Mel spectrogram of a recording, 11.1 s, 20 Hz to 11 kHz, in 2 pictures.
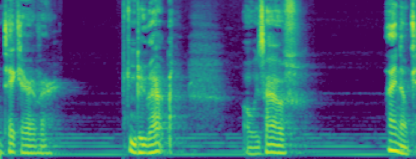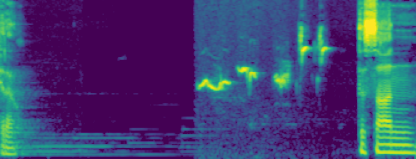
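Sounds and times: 
speech: 0.0s - 0.8s, 1.7s - 2.4s, 3.2s - 4.0s, 5.2s - 5.9s, 10.3s - 11.0s
low sustained musical tone: 0.0s - 9.2s
bird singing bright warbling whistled chirps in the morning: 8.2s - 10.1s.

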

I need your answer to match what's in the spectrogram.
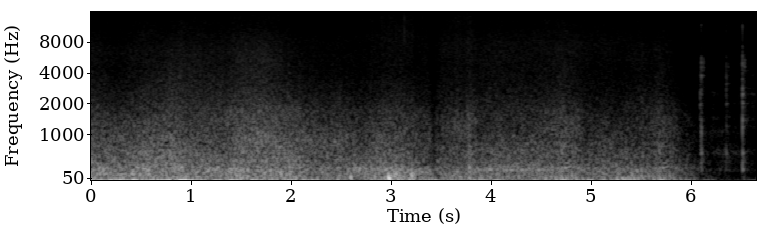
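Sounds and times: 
dense scratching: 0.0s - 6.1s.

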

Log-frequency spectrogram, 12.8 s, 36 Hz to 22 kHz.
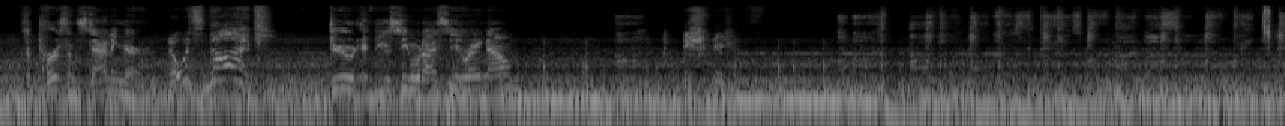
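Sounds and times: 
speech: 0.2s - 5.3s, 6.8s - 7.6s
bass-heavy music playing inside a car: 2.8s - 12.8s.

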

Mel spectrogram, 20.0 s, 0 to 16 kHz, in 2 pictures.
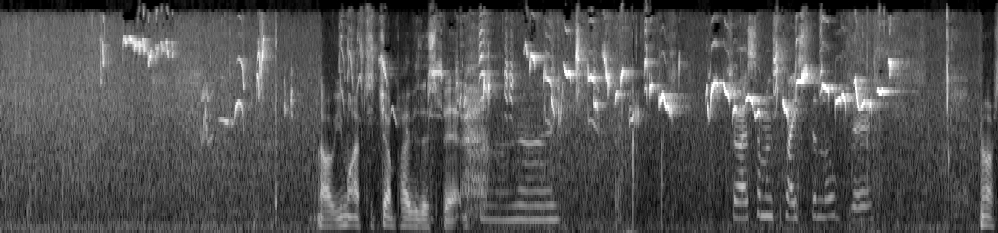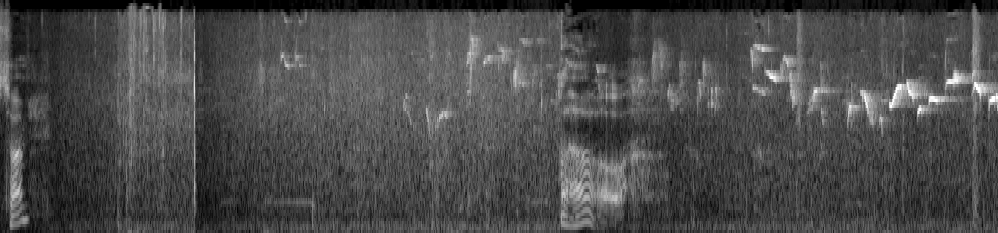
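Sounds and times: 
soft outdoor rustling: 0.0s - 19.9s
several birds chirping and warbling: 1.0s - 9.2s, 11.7s - 19.9s
speech: 3.2s - 5.8s, 7.3s - 9.0s, 9.8s - 10.4s, 15.6s - 16.3s
brief spoken exclamation: 15.6s - 16.4s.

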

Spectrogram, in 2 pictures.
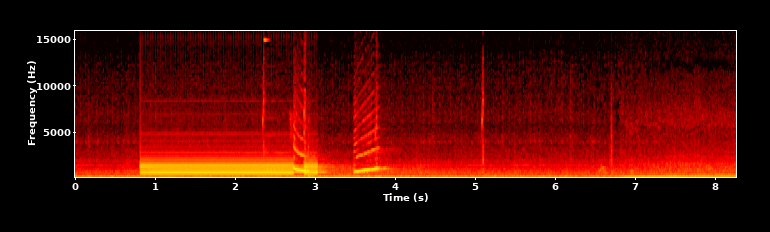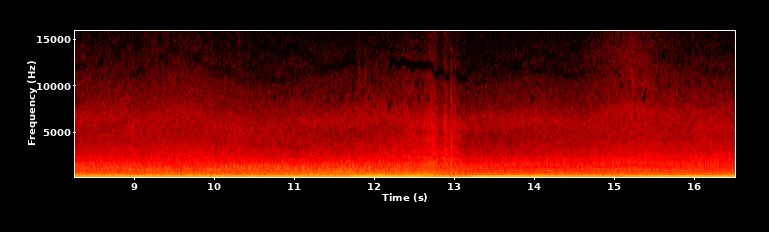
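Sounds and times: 
engine and traffic rumble: 0.0s - 16.5s
police car horn blast: 0.8s - 3.4s
police car siren whoops: 0.8s - 4.2s.

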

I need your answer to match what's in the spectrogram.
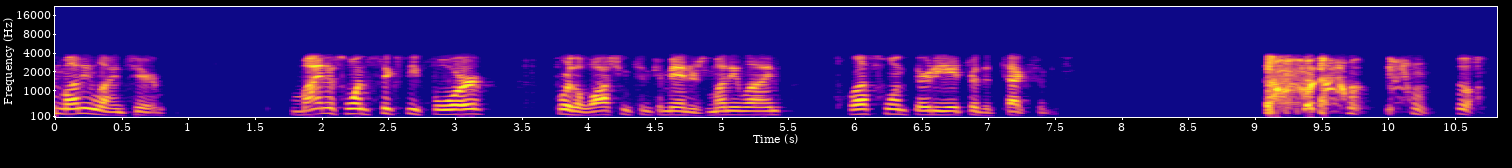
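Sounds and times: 
speech: 0.0s - 0.9s, 1.8s - 7.7s, 9.1s - 10.8s
person coughing harshly: 9.1s - 10.8s.

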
